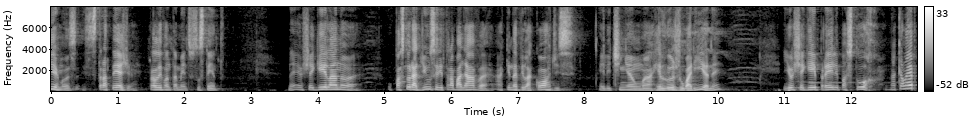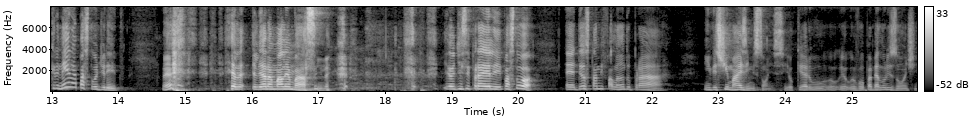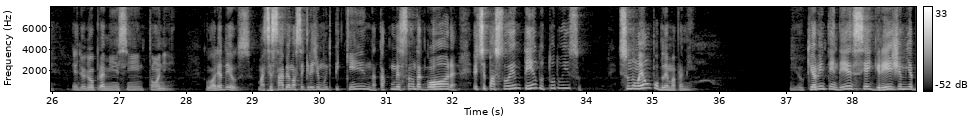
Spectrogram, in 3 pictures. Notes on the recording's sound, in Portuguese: na Igreja ABA Curitiba (Transmitido ao vivo)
